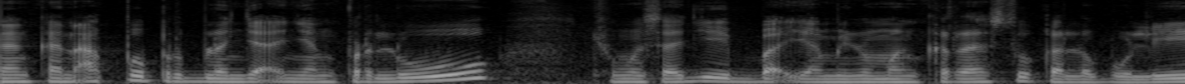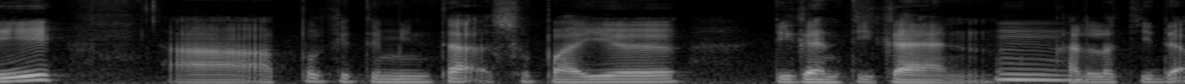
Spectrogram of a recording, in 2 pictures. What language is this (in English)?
Malay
